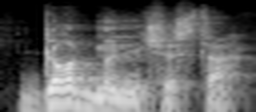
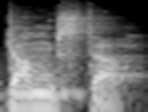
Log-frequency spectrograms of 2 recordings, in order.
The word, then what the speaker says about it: Godmanchester: Godmanchester. With the stress on the first syllable, but uh some of the locals just call it Gumster.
